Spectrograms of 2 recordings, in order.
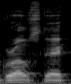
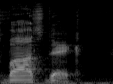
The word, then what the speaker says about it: Gvozdyk: Now Vasdik, Alexander Vasdic, right? Sometimes I call him Grovesick because I'm prone to mispronouncing names. Uh, the proper pronunciation is Vasik. It's spelled G V O Z D Y K.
